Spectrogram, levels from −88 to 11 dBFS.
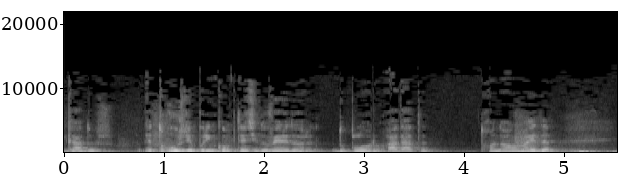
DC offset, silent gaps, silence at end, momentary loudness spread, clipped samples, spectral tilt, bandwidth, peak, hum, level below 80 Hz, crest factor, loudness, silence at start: under 0.1%; none; 0 s; 14 LU; under 0.1%; -7 dB/octave; 12.5 kHz; -4 dBFS; none; -38 dBFS; 20 dB; -23 LUFS; 0 s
